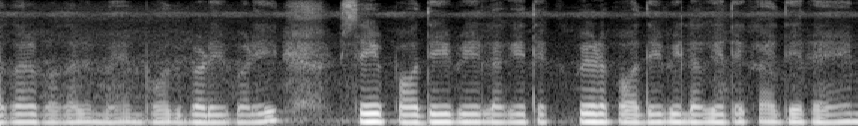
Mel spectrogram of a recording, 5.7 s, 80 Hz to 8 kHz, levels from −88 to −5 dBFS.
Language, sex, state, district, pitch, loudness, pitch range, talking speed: Hindi, male, Uttar Pradesh, Lalitpur, 180 Hz, -17 LUFS, 175-185 Hz, 200 wpm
